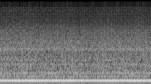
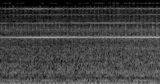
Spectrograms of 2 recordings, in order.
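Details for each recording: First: Engine that had a whining noise from the engine bay, first thought to be a pulley, after the repair and about 25 minutes of running and warming up: a smooth even idle with no whine, ticks or knocks. The noise is cured. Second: Honda engine bay whine at idle and revving, first thought to be a pulley (crank, A/C compressor, alternator suggested): thin, steady high whistle; owner says it is not fully pulley-related, exact source not yet confirmed.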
